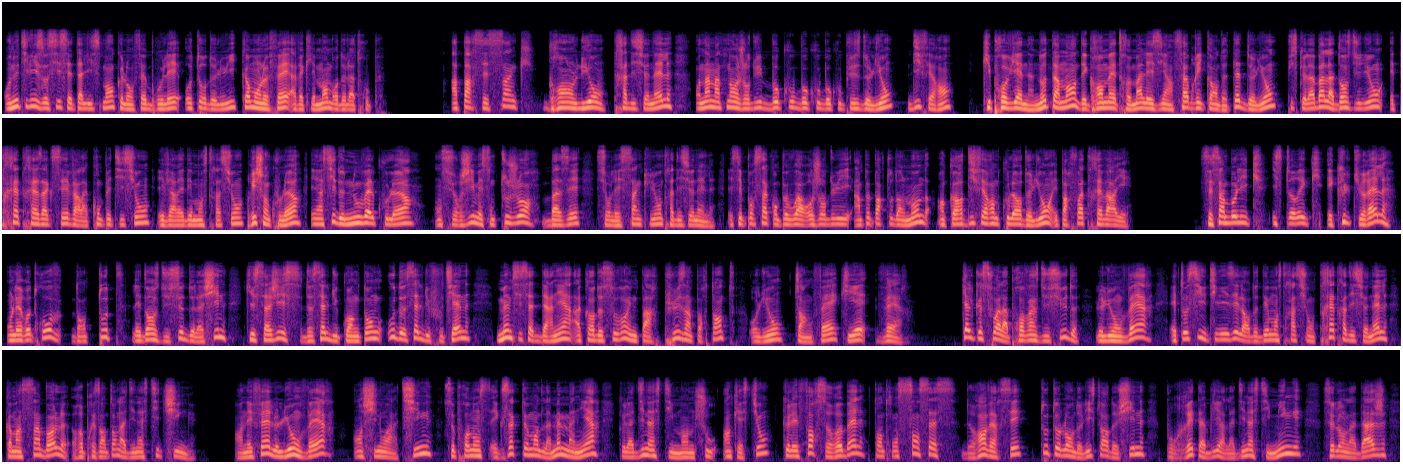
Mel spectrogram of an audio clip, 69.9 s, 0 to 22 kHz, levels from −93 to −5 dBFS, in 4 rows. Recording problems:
high frequencies cut off; noticeable; nothing above 8 kHz

